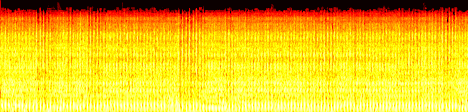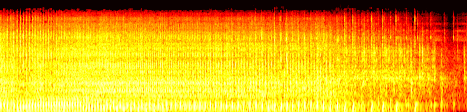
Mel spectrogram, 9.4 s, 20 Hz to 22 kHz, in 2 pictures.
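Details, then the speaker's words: 1964 Wards Power Kraft 1250 W generator with about 3 hp Briggs & Stratton engine: steady high drone, then the beat slows and it dies within seconds. Will not idle; owner unsure, possibly no idle circuit. "It doesn't idle, but I'm not sure why it didn't idle at all, unless this doesn't have an idle circuit in it."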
